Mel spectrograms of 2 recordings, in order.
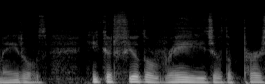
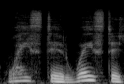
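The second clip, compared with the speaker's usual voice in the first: raised, higher angry shout; 5 semitones higher, 3 dB louder than usual. A narrator's reading. Team leader shouts over smashed crates, angrily. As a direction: team leader yelling at the wreckage. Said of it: "Chugger was shouting".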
